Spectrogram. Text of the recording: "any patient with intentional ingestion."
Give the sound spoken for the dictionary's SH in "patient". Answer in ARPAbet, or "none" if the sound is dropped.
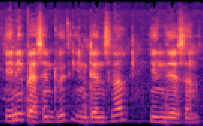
S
